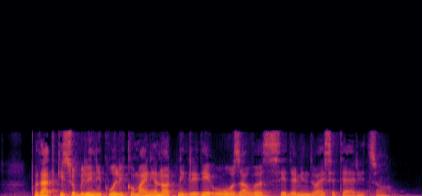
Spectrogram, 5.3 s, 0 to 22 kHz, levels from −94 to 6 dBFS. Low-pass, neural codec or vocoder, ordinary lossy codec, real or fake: 7.2 kHz; codec, 16 kHz, 4 kbps, X-Codec, HuBERT features, trained on LibriSpeech; MP3, 48 kbps; fake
